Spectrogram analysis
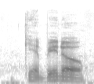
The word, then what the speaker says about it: Gambino: what a baseball name Gambino rhymes with the old Bambino baberuth he deserved to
